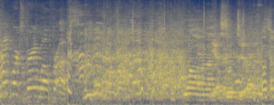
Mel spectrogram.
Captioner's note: laughs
